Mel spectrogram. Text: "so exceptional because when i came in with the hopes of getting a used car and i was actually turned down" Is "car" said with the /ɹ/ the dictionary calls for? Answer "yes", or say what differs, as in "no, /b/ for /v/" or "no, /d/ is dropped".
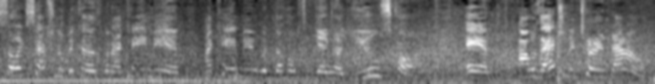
no, /l/ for /ɹ/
